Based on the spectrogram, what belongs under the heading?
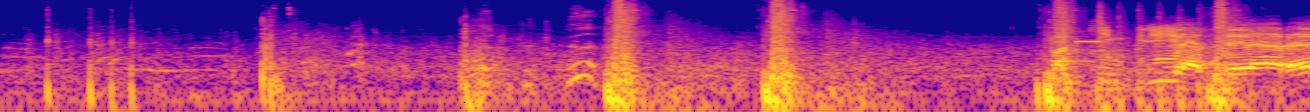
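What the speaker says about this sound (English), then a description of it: "those sniper rifles sound meaty as hell" Heavy sniper rifle shots ring out in a tactical shooter video game, several loud sharp cracks spaced a few seconds apart over background game noise, with someone talking between them.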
